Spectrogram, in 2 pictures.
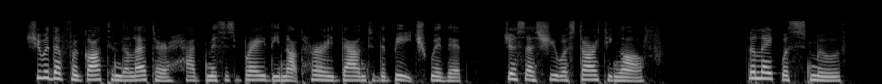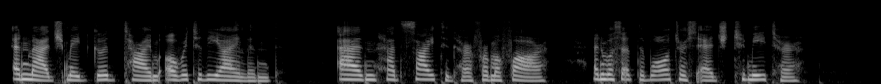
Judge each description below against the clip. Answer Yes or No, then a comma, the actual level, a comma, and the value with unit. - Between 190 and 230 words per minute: No, average, 175 wpm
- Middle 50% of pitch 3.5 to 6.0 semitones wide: No, average, 3.0 semitones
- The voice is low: No, high, 200 Hz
